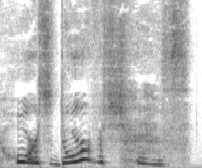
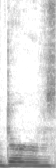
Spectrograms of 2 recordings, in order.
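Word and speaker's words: hors d'oeuvres: PR we have to make horse dervishes I lost it when I first heard that that was so hilarious to me or derves of course but oh my God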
